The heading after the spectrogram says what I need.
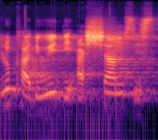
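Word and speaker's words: الشمس: There are two ways. There are the one you pronounce as if you are pronouncing al-qamar, as if you are saying the moon, and there is the one you are to pronounce as if you are saying ash-shams, the sun.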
